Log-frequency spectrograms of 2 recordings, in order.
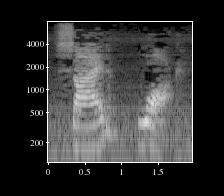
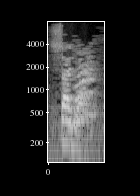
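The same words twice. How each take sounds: First: It is said slowly, in two separate parts. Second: It is said fast, as one blended word.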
